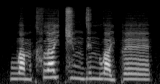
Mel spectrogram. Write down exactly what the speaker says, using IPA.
w a˨˩ m kʰ l a˥˩ j t͡ɕ ɯ˧ ŋ d e˧ n w a˨˩ j p ɛː˧

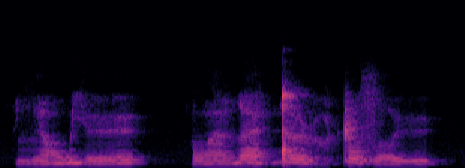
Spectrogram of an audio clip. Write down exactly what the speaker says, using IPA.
ʎ ɑ̃˩˧ w j ø˩˧ | lˠ æ̃˩˧ ɳ æ˥˩ ŋ͡ǃ œ˥˩ ɭ o̤˩˧ ʈ u˥˩ zˤ ʉ˩˧

